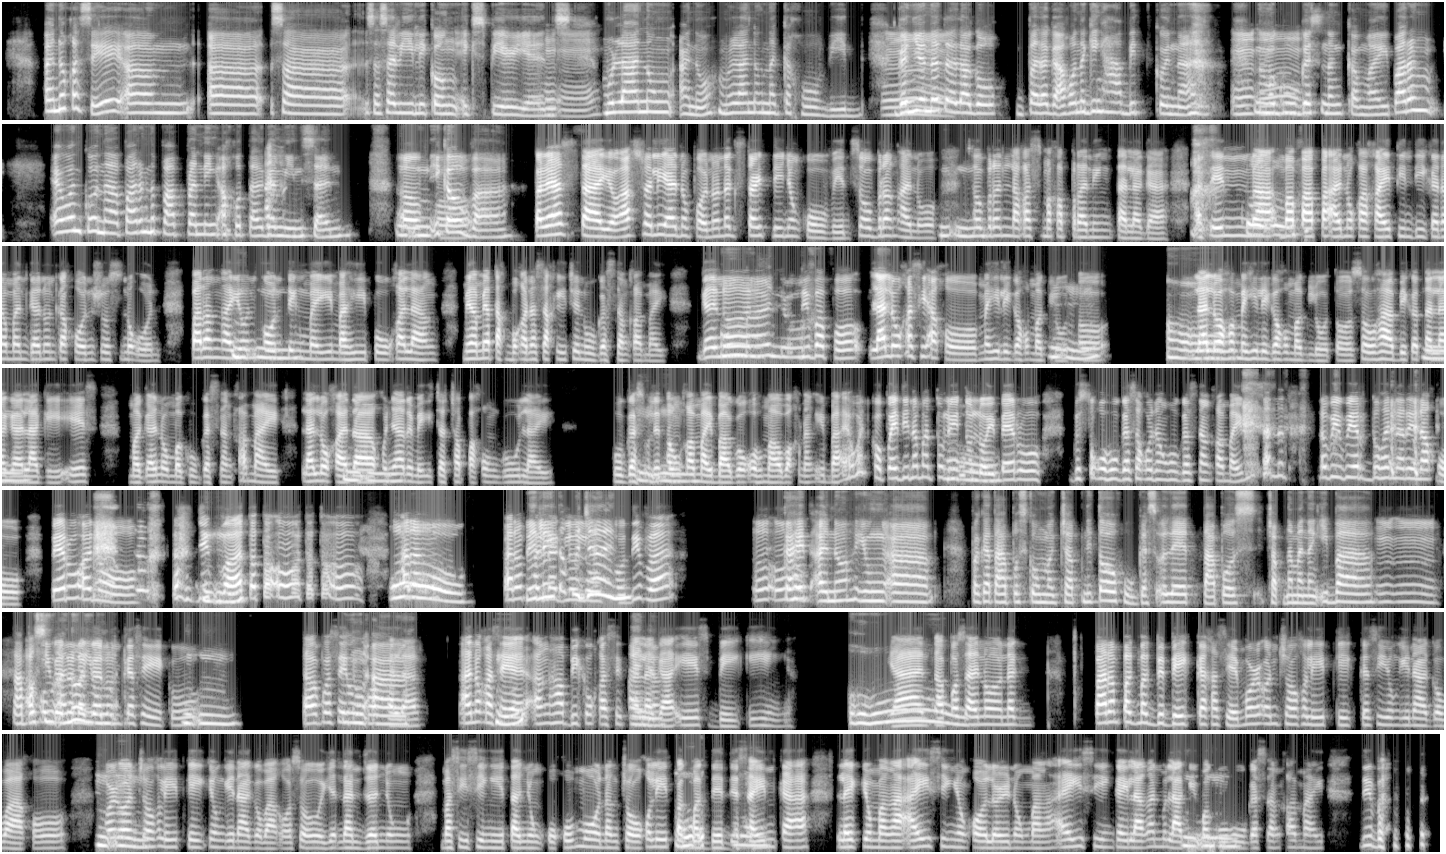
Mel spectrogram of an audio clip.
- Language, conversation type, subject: Filipino, unstructured, Ano ang palagay mo sa mga taong labis na mahilig maghugas ng kamay?
- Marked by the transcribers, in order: chuckle; chuckle; chuckle; chuckle; laugh; chuckle; tapping; laugh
